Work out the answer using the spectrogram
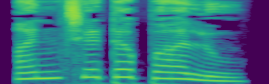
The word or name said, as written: ಅಂಚೆಟಪಾಲು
